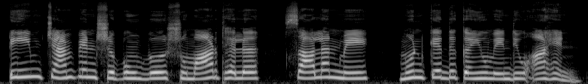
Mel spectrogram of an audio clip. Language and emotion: Sindhi, neutral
